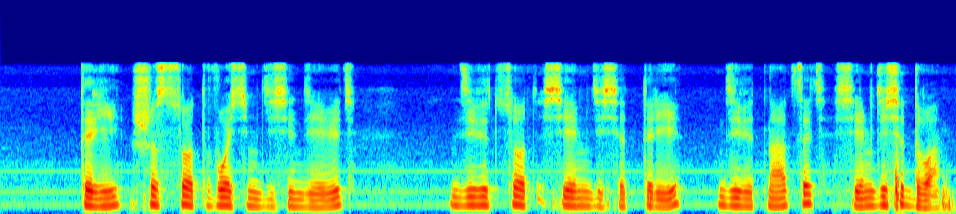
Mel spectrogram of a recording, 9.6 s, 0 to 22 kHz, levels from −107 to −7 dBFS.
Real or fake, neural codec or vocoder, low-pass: real; none; 7.2 kHz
